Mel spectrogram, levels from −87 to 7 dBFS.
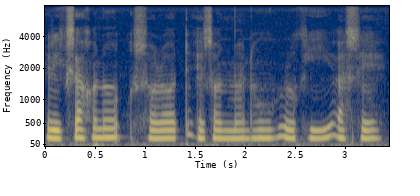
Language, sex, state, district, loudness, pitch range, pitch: Assamese, male, Assam, Sonitpur, -17 LUFS, 175-190 Hz, 180 Hz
